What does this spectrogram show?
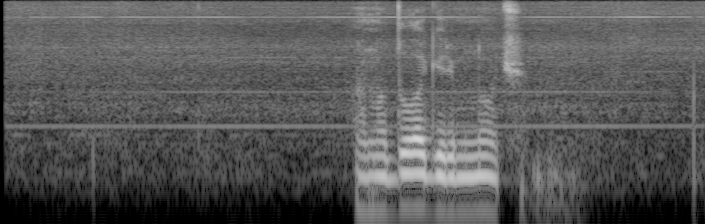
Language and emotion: Russian, neutral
